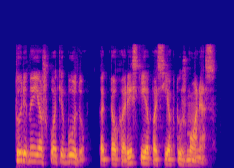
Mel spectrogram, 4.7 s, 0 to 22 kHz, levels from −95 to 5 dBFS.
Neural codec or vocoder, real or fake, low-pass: none; real; 7.2 kHz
